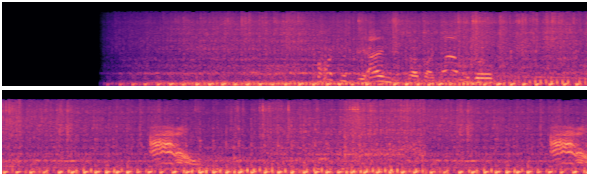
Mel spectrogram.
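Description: A go-kart engine drones steadily close by.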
